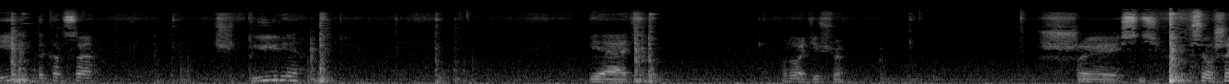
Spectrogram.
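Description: A floor jack creaks and clicks as its handle is pumped.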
